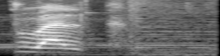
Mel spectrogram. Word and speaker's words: twelfth: ऐसे ही जो next spelling आती है वो है आपकी ट्वेल्थ। ट्वेल्थ में क्या होता है, एक साइलेंट F होता है मिडल में, जैसे कि TWELFTH, इसे ट्वेल्थ बोलते हैं।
